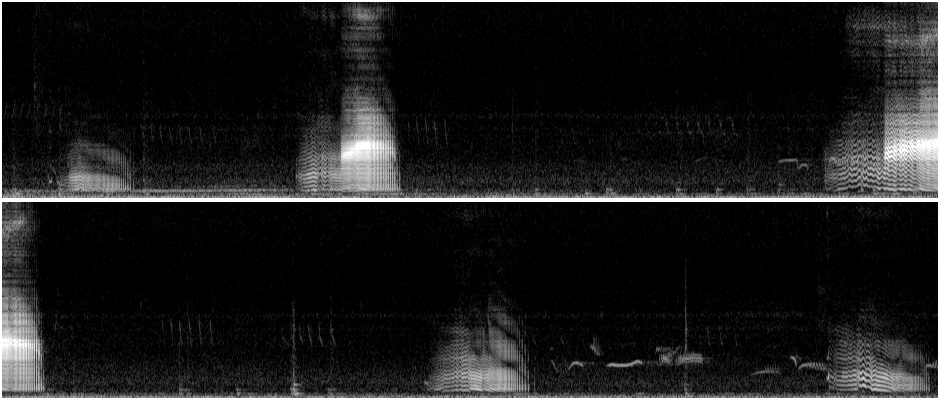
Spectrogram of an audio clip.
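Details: An edible frog (Pelophylax kl. esculentus) being swallowed by a grass snake gives loud, wavering, cat-like distress screams in separate bursts a few seconds apart.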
